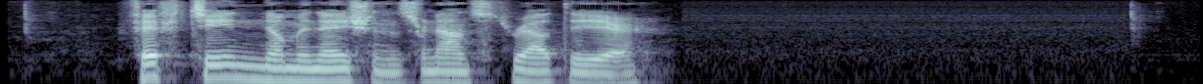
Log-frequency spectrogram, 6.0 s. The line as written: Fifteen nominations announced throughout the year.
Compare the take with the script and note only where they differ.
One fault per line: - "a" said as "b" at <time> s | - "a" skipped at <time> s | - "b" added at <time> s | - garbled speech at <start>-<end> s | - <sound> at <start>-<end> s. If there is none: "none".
none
